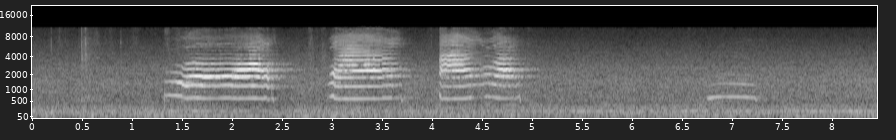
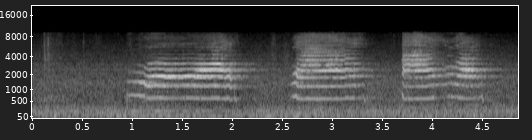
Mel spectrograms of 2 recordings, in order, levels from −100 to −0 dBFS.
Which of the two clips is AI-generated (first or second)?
second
